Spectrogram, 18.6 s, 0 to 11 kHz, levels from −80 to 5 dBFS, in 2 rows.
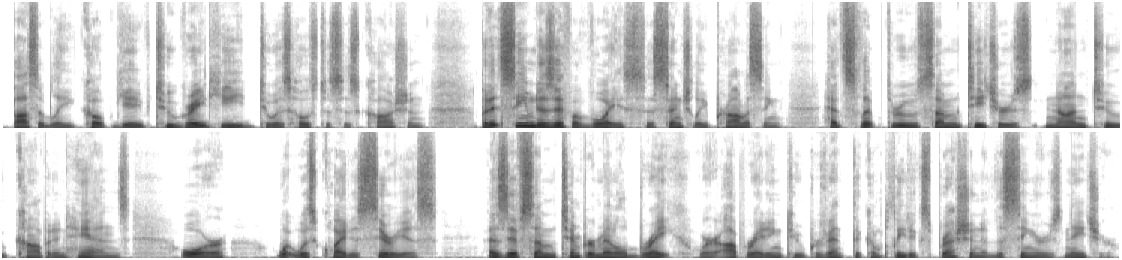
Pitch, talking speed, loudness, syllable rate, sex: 120 Hz, 155 wpm, -21 LUFS, 5.2 syllables/s, male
